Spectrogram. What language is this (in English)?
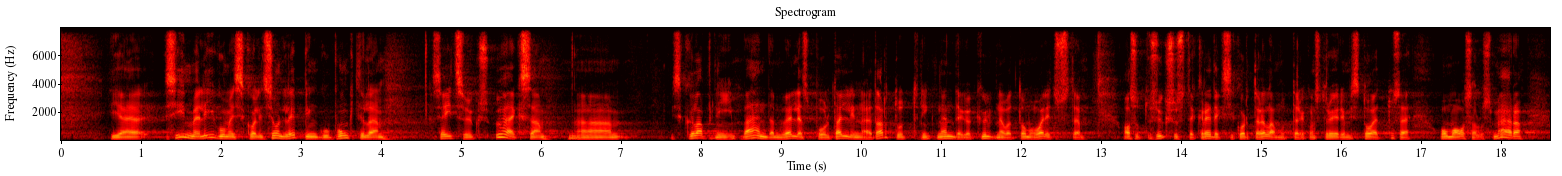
Estonian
